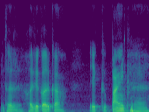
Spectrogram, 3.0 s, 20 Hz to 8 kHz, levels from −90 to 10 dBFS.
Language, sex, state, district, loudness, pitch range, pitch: Hindi, male, Jharkhand, Palamu, -23 LUFS, 100-115 Hz, 105 Hz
